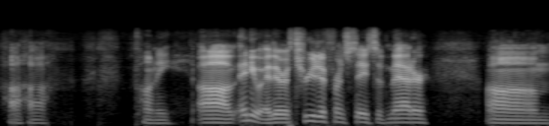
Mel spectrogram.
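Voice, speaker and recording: This man speaks fairly quickly at a medium pitch, with a bright, sharp tone. His pitch varies in an ordinary way against a quiet background. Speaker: high school physics teacher. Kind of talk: recorded lecture. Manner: fast; casual with many fillers.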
